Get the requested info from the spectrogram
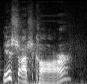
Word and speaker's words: Issachar: Verse 28, from the tribe of Issachar, the Y is silent, it's Y-I-S-S-A-S-C-H-A-R. But it's like Israel. The Y is silent. Y-I-S-R-I-E-L.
